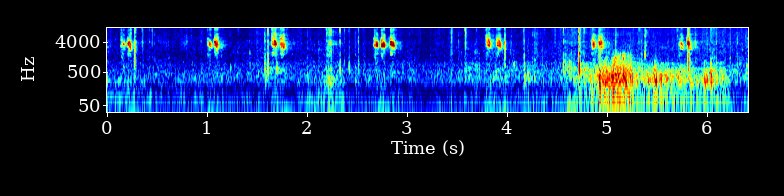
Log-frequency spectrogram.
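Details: Myna chicks in the nest awaiting their mother's feeding give rasping high-pitched calls in a series about once a second, followed by a low rustling burst near the end.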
